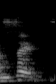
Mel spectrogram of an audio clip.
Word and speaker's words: vous êtes: Vous êtes. Vous êtes. So the S is Z.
